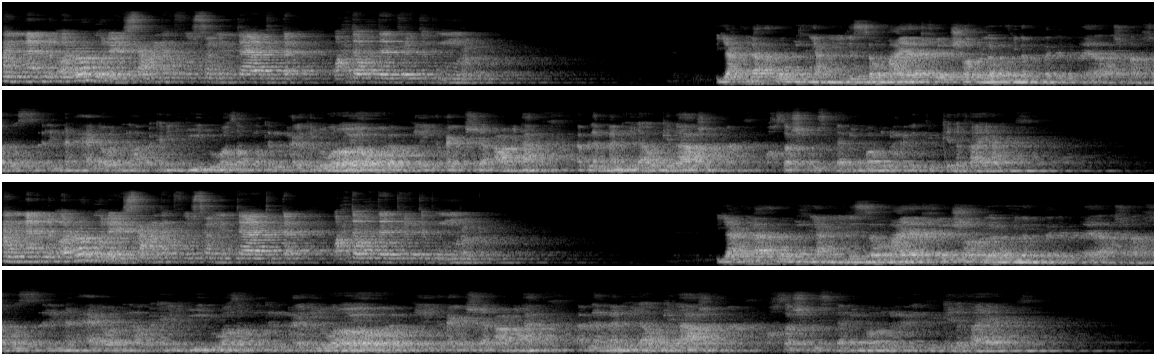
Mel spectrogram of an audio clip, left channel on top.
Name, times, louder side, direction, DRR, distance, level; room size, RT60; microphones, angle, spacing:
voice 1, 0.0-4.7, equal, 20° right, -8 dB, 0.5 m, -22 dB
voice 2, 7.1-21.9, left 1 dB, 50° left, -5 dB, 0.4 m, -24 dB
2.4 x 2.1 x 2.5 m, 2.1 s
head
